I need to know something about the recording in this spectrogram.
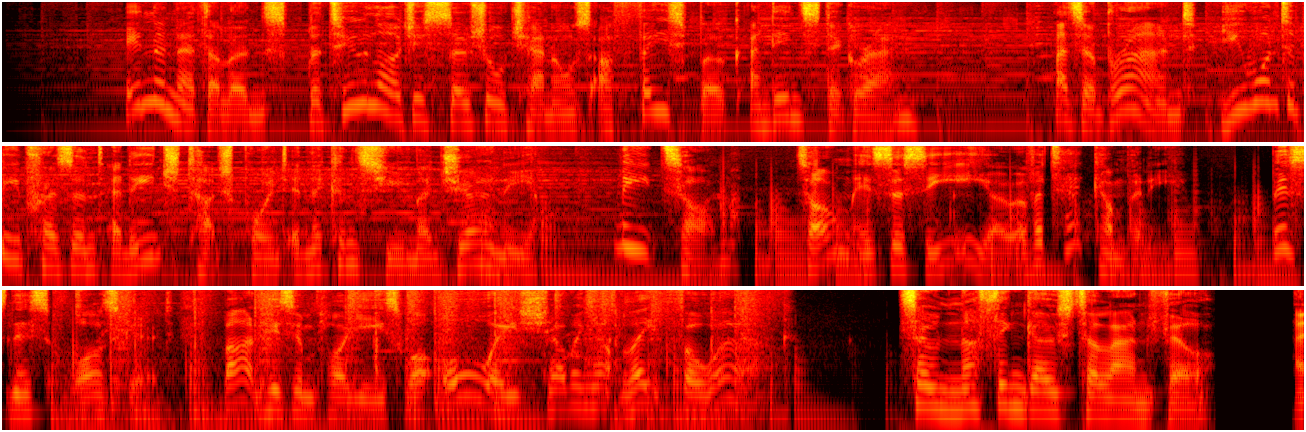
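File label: English, UK, male, corporate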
